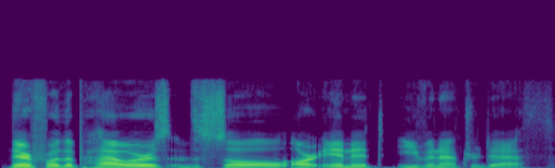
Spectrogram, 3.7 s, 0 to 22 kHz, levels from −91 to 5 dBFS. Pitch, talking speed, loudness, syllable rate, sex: 115 Hz, 195 wpm, -21 LUFS, 5.4 syllables/s, male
